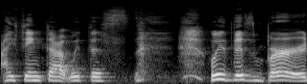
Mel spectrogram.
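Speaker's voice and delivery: words broken up by laughter, laughing while talking. Talking about going through hard times, laughing while talking. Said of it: "I'm sorry I'm laughing".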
